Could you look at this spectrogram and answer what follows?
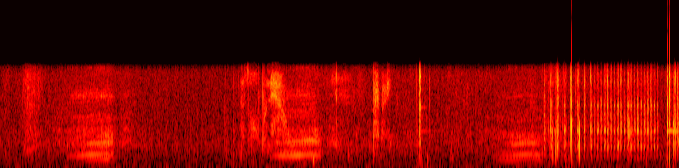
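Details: Father who snores a lot, recorded while asleep: three rough, buzzing snores on breathing in, several seconds apart, with rustling and clicks near the end; ordinary snoring.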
